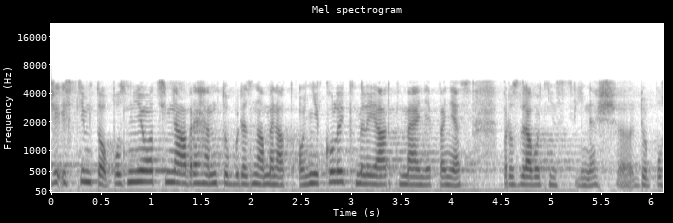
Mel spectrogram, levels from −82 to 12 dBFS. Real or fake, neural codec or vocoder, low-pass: real; none; 5.4 kHz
